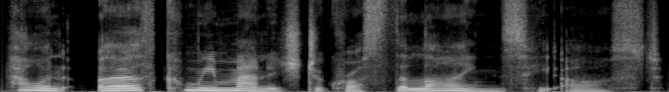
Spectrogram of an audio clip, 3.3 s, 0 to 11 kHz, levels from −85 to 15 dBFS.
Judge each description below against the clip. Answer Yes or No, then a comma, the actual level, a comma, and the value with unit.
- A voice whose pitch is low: No, high, 205 Hz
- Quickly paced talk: Yes, fast, 215 wpm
